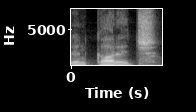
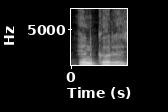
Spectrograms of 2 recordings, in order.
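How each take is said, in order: First: The stress is on the second syllable. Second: The stress is on the first syllable. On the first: The speaker calls it right. "You should have said encourage" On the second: The speaker calls it wrong. "You said encourage"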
